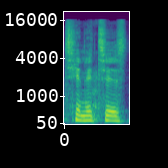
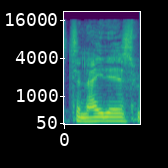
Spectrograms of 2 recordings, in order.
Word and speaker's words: tinnitus: So, so first of all, you've got tinnitus, tinnitus. We pronounce it both ways, either way, you know, and COVID.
